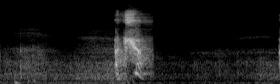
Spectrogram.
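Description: One sharp, explosive sneeze against quiet room noise.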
